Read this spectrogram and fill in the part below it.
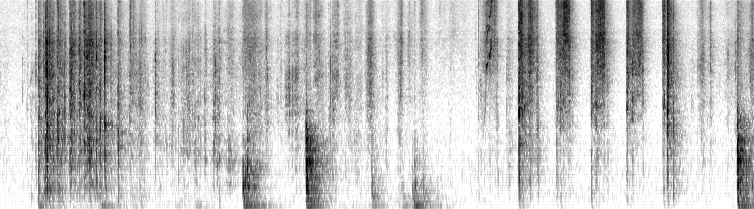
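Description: Playing cards are shuffled by hand, with quick papery flicks.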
